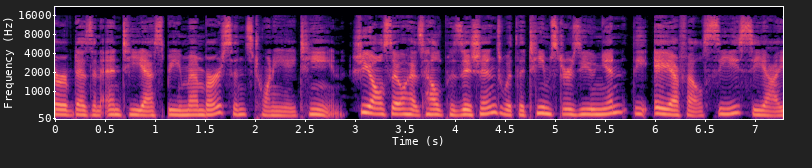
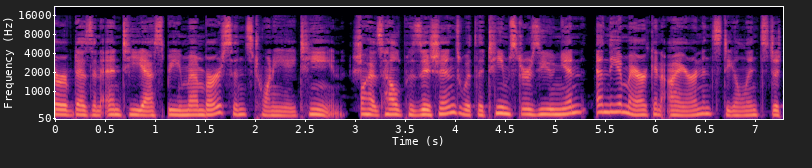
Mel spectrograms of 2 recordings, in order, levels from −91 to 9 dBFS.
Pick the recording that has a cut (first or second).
second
